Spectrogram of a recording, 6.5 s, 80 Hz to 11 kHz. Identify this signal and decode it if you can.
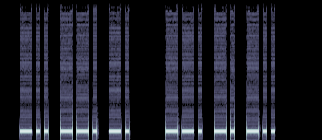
Morse code, heard as a keyed tone, about 15 wpm, 800 Hz. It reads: DGN GND
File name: morse mp3 / lecon4-vitesse 14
